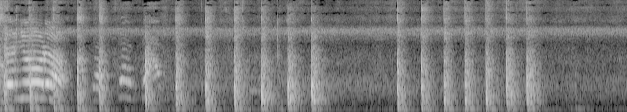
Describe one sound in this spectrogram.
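A man knocks rapidly on a wooden door.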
